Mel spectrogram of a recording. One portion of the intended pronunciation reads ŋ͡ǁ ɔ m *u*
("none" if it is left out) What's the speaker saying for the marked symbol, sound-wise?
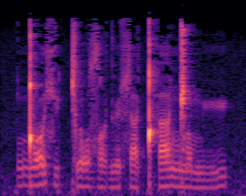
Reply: y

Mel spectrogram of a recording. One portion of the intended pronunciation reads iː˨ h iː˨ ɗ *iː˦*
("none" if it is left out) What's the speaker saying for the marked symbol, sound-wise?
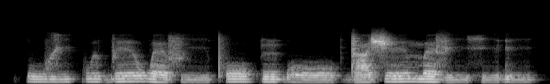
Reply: i˦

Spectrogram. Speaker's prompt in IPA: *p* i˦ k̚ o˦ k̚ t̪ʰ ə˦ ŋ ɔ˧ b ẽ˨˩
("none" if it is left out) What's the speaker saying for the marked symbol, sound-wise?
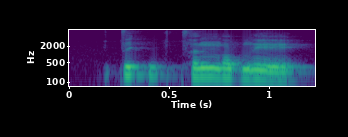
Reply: t̪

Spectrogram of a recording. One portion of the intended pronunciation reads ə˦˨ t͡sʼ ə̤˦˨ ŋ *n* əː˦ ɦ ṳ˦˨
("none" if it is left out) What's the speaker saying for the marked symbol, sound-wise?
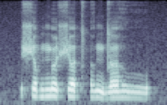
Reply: d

